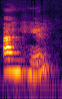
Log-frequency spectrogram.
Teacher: gel sería la sílaba átona porque no se encuentra ahí el acento. Y an sería tónica porque se encuentra el acento. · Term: sílaba tónica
